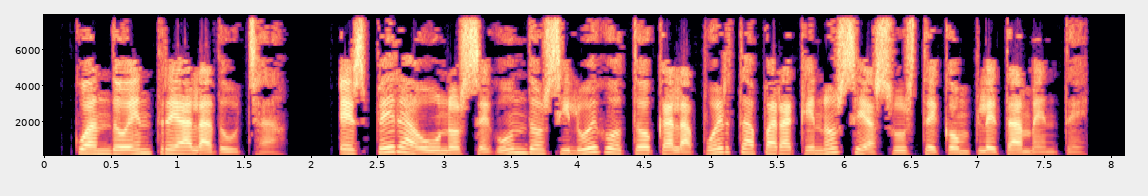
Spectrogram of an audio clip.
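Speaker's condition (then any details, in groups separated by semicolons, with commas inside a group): No condition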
